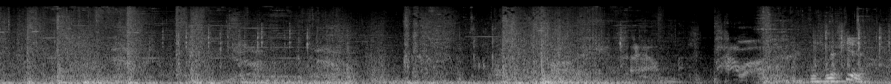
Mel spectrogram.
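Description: Swords clash and strike in a video game fight.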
